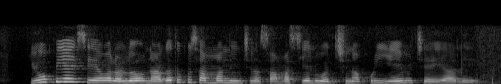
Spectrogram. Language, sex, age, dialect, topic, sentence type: Telugu, female, 60-100, Central/Coastal, banking, question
